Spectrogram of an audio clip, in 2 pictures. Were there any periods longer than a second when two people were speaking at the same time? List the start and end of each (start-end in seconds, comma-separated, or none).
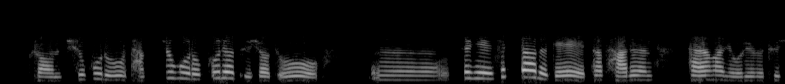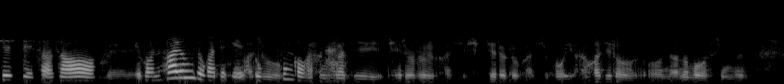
10.0-11.3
